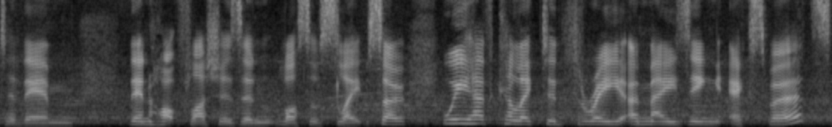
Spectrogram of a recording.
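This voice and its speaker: Over noticeable background noise, a woman with an Australian accent speaks at a medium pitch with fairly even intonation. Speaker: doctor and panel moderator. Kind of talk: panel discussion. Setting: stage with audience.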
